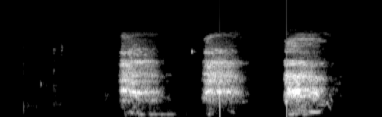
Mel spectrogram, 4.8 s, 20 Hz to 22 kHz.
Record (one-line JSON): {"exhalation_length": "4.8 s", "exhalation_amplitude": 9485, "exhalation_signal_mean_std_ratio": 0.4, "survey_phase": "beta (2021-08-13 to 2022-03-07)", "age": "18-44", "gender": "Male", "wearing_mask": "No", "symptom_cough_any": true, "symptom_runny_or_blocked_nose": true, "symptom_sore_throat": true, "symptom_abdominal_pain": true, "symptom_headache": true, "symptom_onset": "12 days", "smoker_status": "Never smoked", "respiratory_condition_asthma": false, "respiratory_condition_other": false, "recruitment_source": "REACT", "submission_delay": "1 day", "covid_test_result": "Positive", "covid_test_method": "RT-qPCR", "covid_ct_value": 25.0, "covid_ct_gene": "E gene", "influenza_a_test_result": "Negative", "influenza_b_test_result": "Negative"}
